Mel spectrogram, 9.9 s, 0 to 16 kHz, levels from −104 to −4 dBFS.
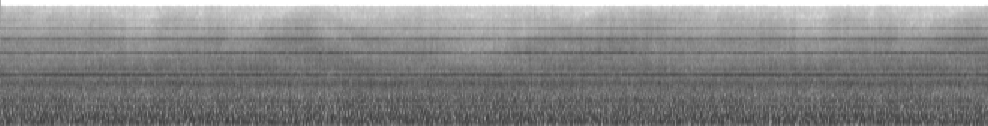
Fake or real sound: fake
